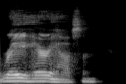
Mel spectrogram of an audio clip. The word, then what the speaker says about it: Ray Harryhausen: Ray Harryhausen.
